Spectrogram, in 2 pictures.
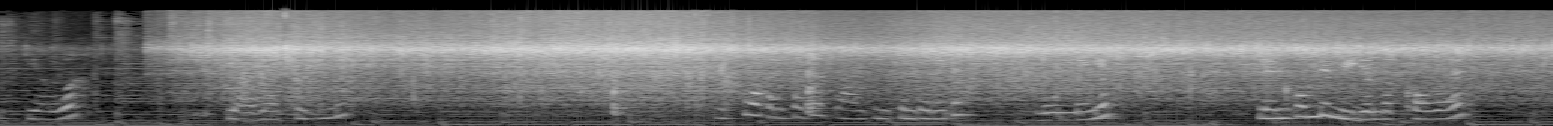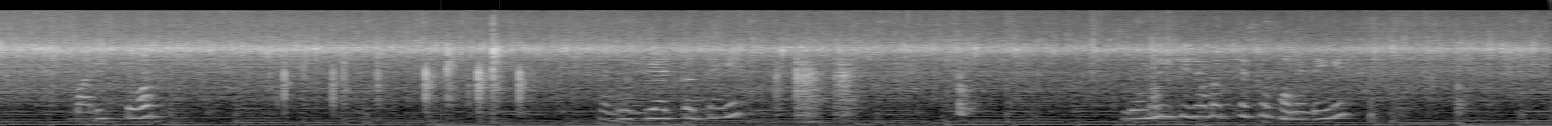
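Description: Onions sizzle loudly in hot oil.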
